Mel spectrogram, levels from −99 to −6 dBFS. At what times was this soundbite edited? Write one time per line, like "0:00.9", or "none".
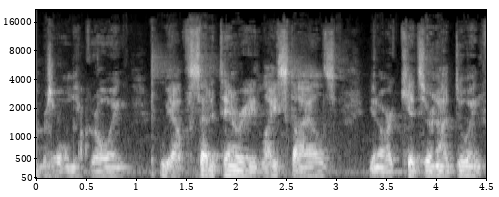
0:01.1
